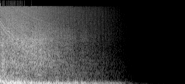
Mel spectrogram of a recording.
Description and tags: A synthesized laser shot sound to be used in sci-fi games. Useful for all kind of futuristic high tech weapons.
futuristic, game, gamedev, gamedeveloping, games, gaming, high-tech, indiedev, indiegamedev, laser, lazer, photon-cannon, science-fiction, sci-fi, sfx, spacegun, video-game, videogames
